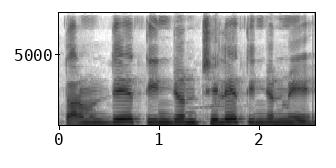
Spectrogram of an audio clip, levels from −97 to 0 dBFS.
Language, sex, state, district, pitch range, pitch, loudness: Bengali, female, Assam, Hailakandi, 215-240 Hz, 225 Hz, -14 LUFS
